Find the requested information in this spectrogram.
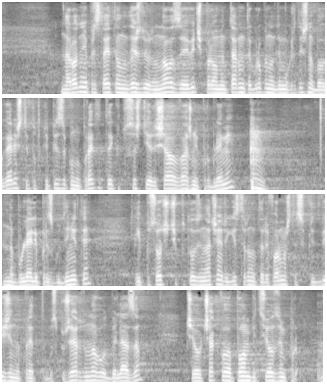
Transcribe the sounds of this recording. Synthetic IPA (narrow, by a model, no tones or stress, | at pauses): nɐɾɔd̪nijəpɾɛt̪st̪avit̪ɛlˠnɐd̪ɛʒd̪ɛɾd̪onɔvəzɐjɐvit͡ʃɛ̥pɐɾlˠɐmɛnt̪aɾnət̪əɡɾup̬ənɐd̪ɛmokɾɐt̪it͡ʃnəbɐlˠɡaɾijəʃt̪ɛpot̪kɾɛpizɐkonopɾoɛk̚t̪ət̪ɤjkɐ̥t̪ɔ̥sɤʃt̪ijəɾɛʃavəvaʒnipɾoblɛmi | nɐbolʲɛlipɾɛzɡod̪init̪ɛ | iposɔt͡ʃi̥t͡ʃɛ̥po̥t̪ɔzinat͡ʃinɾɛɡʲist̪əɾnət̪əɾɛfɔɾməʃt̪ɛsɛ̥pɾid̪viʒinɐpɾɛt̪ɡospoʒaɛɾd̪onɔvɐod̪bɛlʲazə | t͡ʃɛɛot͡ʃakvəlˠəpoɐmbit̪siɔzɛnp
